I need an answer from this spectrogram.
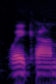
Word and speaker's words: Wacom: at the bottom is the Wacom or Wacom it's pronounced heard of both ways and this will give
